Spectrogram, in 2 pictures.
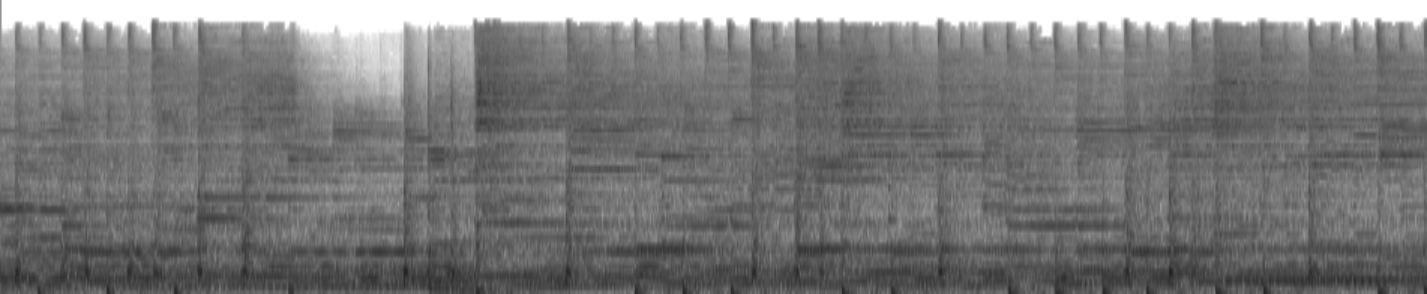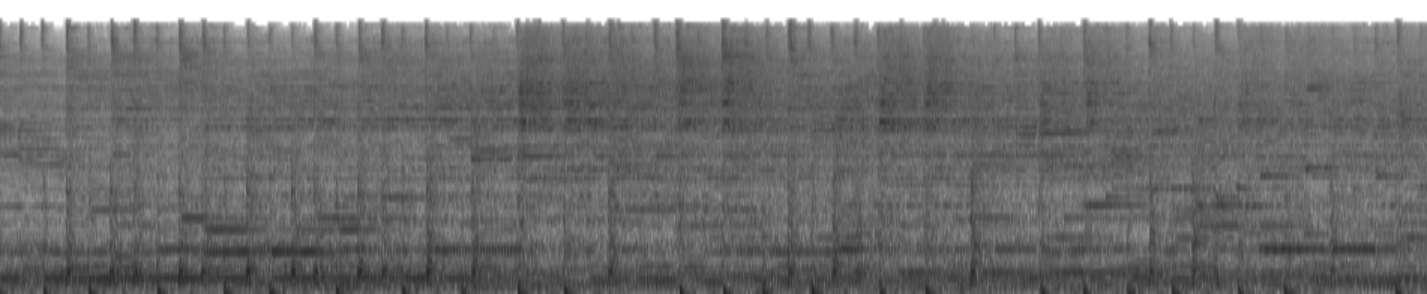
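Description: Rock band playing live: drum kit, electric bass and guitar, with steady drumming. The cymbals drop out for about a second around three seconds in before the full band carries on.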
